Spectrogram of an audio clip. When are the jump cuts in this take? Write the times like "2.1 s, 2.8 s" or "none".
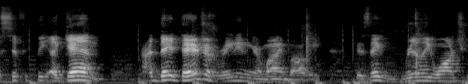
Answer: none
